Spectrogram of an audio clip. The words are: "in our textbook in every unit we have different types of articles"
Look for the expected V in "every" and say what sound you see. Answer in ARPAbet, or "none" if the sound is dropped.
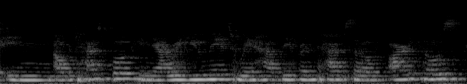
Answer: none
